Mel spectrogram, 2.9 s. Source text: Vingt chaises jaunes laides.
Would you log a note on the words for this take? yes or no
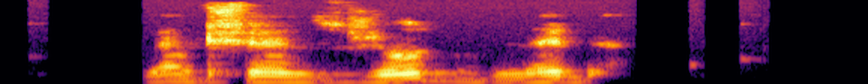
no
